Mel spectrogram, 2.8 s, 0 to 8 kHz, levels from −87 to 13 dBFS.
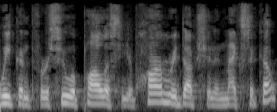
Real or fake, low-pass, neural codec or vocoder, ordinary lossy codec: fake; 7.2 kHz; codec, 16 kHz, 4 kbps, FunCodec, trained on LibriTTS, 50 frames a second; MP3, 32 kbps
